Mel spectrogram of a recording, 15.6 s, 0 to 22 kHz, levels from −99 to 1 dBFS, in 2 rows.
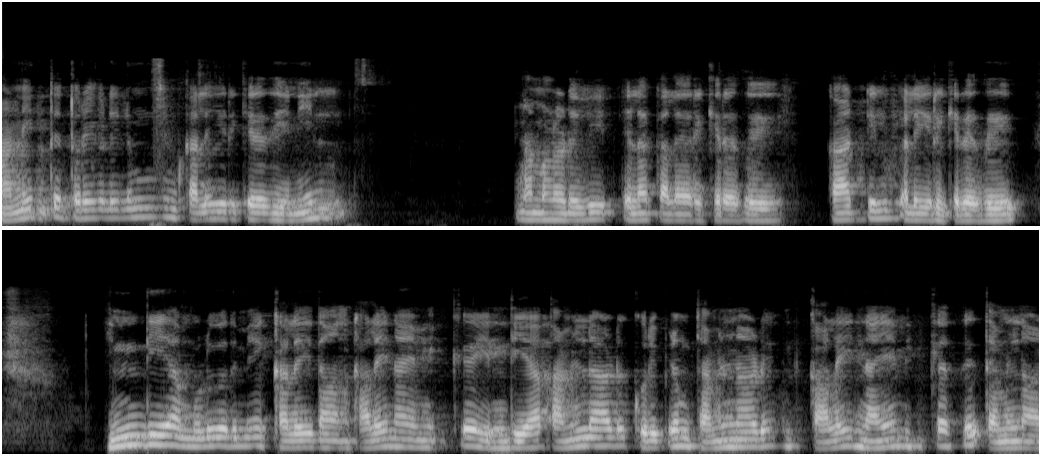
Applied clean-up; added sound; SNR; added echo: neural mask model DeepFilterNet 3.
